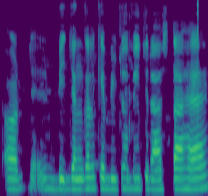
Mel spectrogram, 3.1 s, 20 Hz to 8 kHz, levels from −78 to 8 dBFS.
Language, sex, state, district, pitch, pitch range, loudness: Hindi, male, Bihar, Purnia, 150 Hz, 150-155 Hz, -23 LUFS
